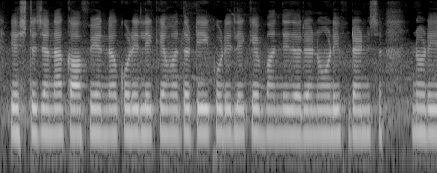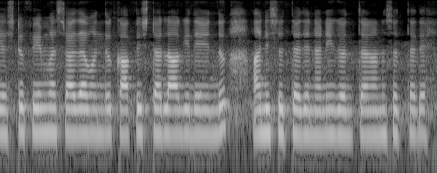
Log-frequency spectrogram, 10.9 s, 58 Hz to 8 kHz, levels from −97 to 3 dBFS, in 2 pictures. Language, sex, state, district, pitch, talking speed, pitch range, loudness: Kannada, female, Karnataka, Bellary, 180 Hz, 130 wpm, 175-180 Hz, -26 LUFS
